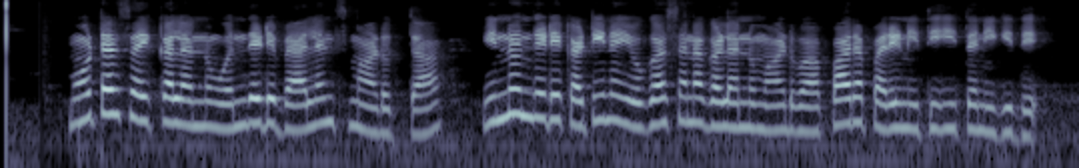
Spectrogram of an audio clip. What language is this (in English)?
Kannada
